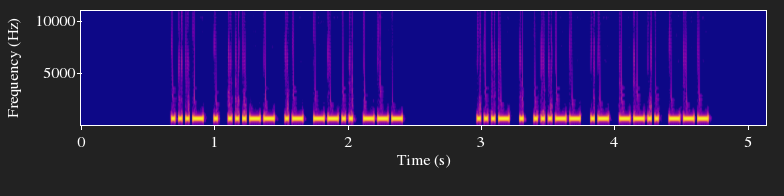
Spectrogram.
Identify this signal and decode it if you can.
Morse code, heard as a keyed tone, about 46 wpm, 700 Hz. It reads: VE3AZO VE3AZO
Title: DXCC-100 Call Signs - 6 Characters - Repeated 2x - 45wpm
